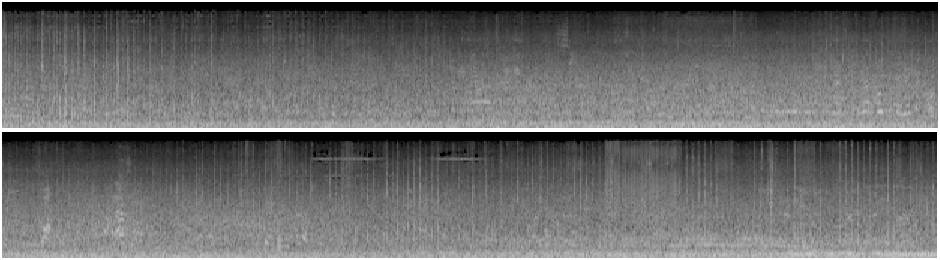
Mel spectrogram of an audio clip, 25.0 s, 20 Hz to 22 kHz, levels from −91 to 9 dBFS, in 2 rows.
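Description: From 20.52 to 21.55 s, buffer tearing puts a rattly 345 Hz buzz over the sound, fitting a 128-sample buffer where a small slice replays audio about 10 ms stale. The spectrogram shows comb-like 345 Hz harmonics, and the waveform shows hard jumps every period.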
